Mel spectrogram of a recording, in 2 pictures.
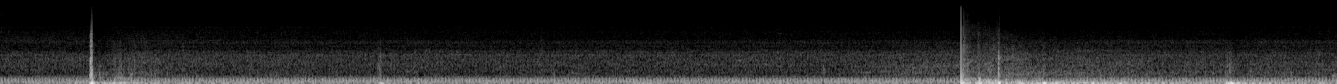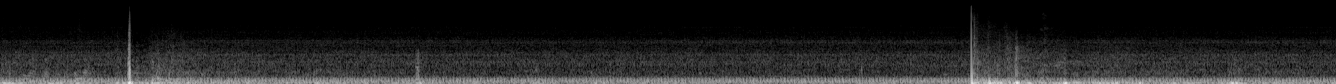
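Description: Large aerial fireworks shells bursting: two big reports, about ten seconds in and again near the end, each followed by a long rolling echo. Single sharp cracks sound about a second in and again near the middle, over a steady low rumble of crowd and surroundings.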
